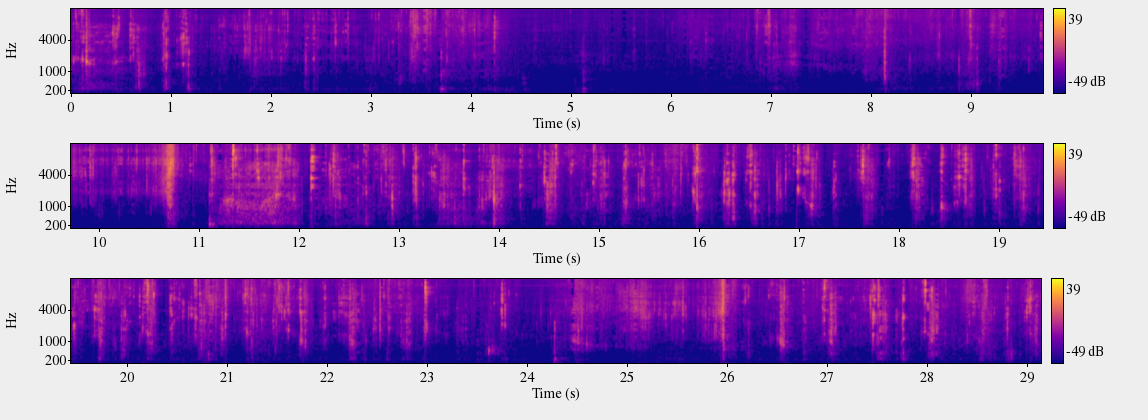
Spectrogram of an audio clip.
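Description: Close-up eating sounds: a person biting and chewing food, with many small sharp crunches and wet mouth clicks, a quieter stretch early on and a louder bite about eleven seconds in.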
